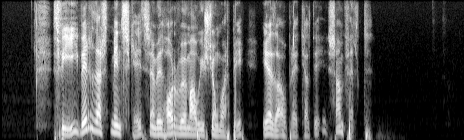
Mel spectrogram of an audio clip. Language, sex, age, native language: Icelandic, male, 60-69, Icelandic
